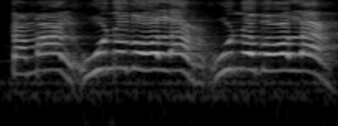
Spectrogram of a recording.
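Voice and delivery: loud, high-pitched hawker's cry; street vendor's call. Retold or imitated. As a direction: call out your wares to passing customers. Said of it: "how to sell my own tamales".

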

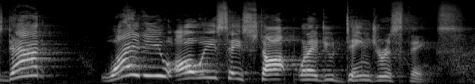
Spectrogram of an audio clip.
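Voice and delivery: protesting daughter. Retold or imitated. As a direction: complain at Dad like an exasperated child. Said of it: "And she says".

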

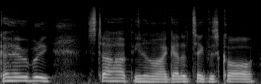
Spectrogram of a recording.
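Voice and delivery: lightly voiced teacher halting the power tools; imitating teacher calling out. Teacher calls to the noisy class over power tools, mild mock call-out.

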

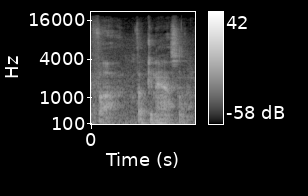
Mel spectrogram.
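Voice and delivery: very low, voiceless grumble; muttered curse. Retold or imitated. Father-in-law sees him arrive, muttered curse. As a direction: curse under your breath.

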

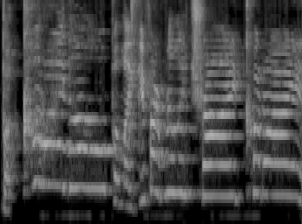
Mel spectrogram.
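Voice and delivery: very high, hopeful pleading; pleading question. Retold or imitated. Asking roommate about fooling someone, high pleading. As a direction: push the voice up high as if wheedling.

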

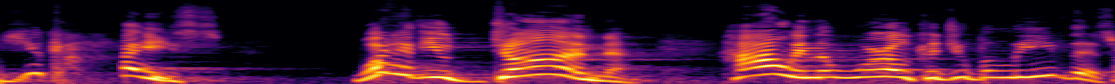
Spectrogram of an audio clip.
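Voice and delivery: high, loud, outraged rebuke; you can't believe what they've done, let it rise; livid. Acted. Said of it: "He is livid".

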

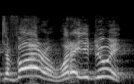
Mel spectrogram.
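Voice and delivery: high, loud voice of God calling; the Lord calling loudly. Retold or imitated. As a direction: call him out like God questioning. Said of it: "He said".

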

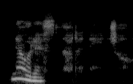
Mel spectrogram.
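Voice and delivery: soft unvoiced whisper; whispered aside. Real, not acted. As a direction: drop to a whisper. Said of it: "sound-wise, that's not gonna pick up".

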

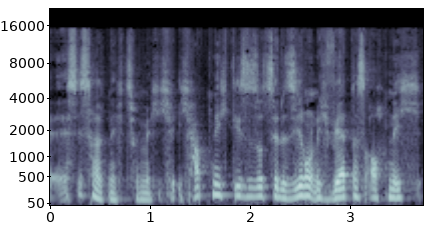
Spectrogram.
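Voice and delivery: ordinary talk, nothing marked

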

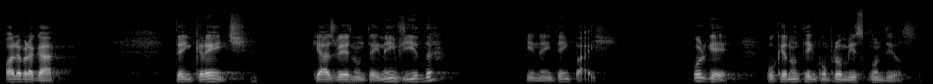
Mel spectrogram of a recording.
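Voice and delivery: usual speaking voice

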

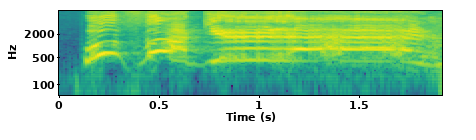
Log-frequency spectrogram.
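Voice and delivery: high, loud, slow indignant yell; defiant shout. Retold or imitated. Drunk girl turned away by the bouncer, hammed-up defiant shout. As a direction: fling it back with wounded dignity. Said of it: "straightened themselves up and went".

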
